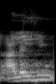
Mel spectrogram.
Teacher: یہاں پر یالین ہے، سے نرم آواز کے ساتھ جلد پڑھیں گے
